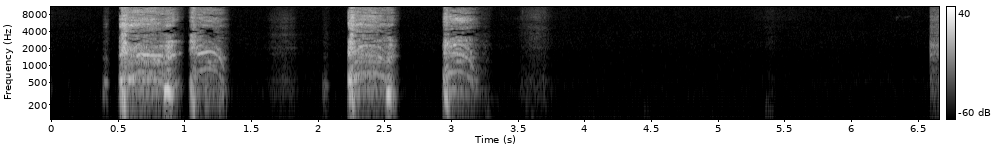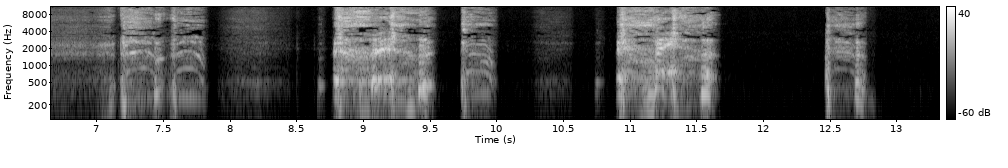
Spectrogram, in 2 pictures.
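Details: Asthma cough from an adult man with mild asthma: two bouts of short, harsh coughs, about nine coughs in all.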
